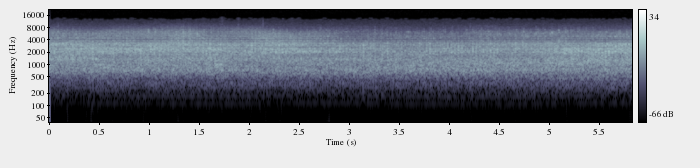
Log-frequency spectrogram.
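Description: A model plane's small engine buzzes steadily as it taxis.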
